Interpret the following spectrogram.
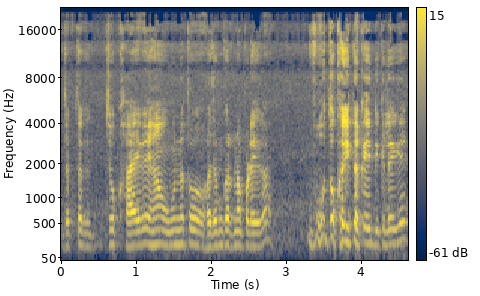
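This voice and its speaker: A woman's voice: medium pitch, fairly even intonation, normal speed, slight background noise. A middle-aged woman, chatting casually to her viewers and laughing often as she talks. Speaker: vlogger.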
